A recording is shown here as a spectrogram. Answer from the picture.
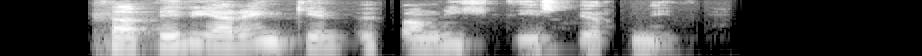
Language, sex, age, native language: Icelandic, female, 70-79, Icelandic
